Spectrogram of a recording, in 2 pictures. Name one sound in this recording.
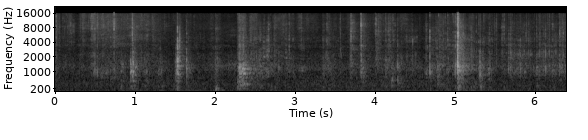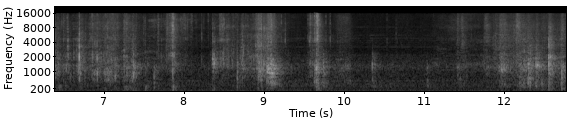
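Plastic card wrappers crinkle and tear.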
